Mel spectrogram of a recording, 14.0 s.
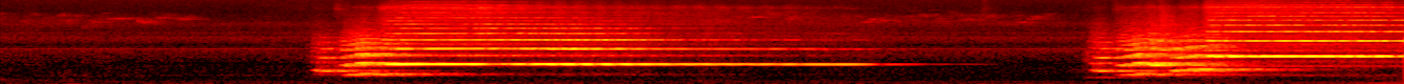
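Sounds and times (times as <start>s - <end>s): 
flute: 3.1s - 9.3s, 10.9s - 14.0s.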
